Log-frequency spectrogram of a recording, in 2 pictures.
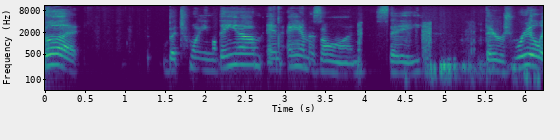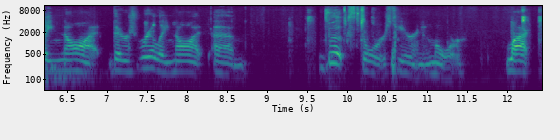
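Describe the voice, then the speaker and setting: A woman's medium-pitched voice at a very slow pace with lively intonation, in a dry, close sound with no echo. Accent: Southern US. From Tennessee. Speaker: crafter and live streamer. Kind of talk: casual chat. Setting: live stream. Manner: animated.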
